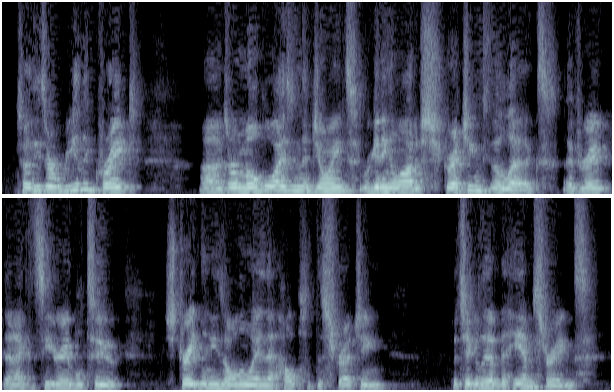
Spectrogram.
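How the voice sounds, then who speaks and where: A woman's normal speaking voice at medium pitch, fairly quick, with ordinary pitch variation and big swings in loudness. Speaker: pilates instructor. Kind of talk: live online fitness class instruction. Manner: encouraging, conversational.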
